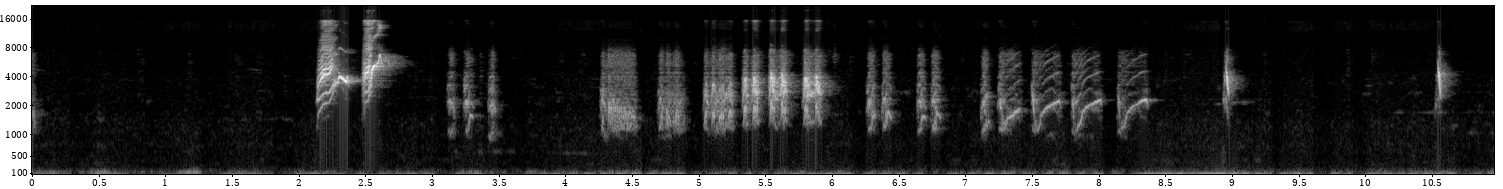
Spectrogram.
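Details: Long-tailed shrike lure song meant to make reluctant birds sing: a harsh squeal, rapid clicking rattles, dense scratchy chatter, then quick upward-slurred chips and two isolated notes, over a constant low rumbling hum.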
